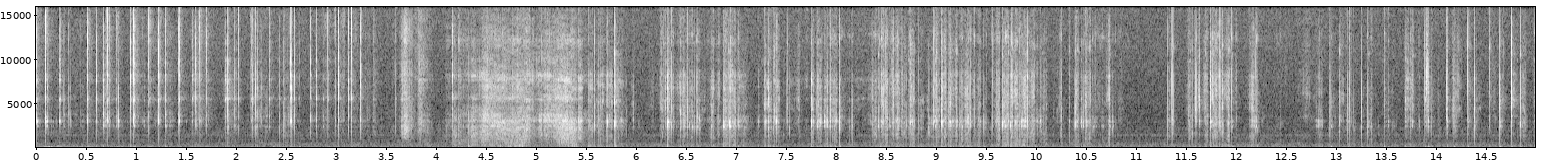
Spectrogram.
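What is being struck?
Flat layered cardboard cutout.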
